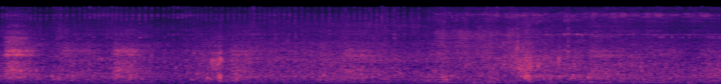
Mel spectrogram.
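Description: Fishing reel giving line in fast clicks as a large red sea bream runs hard against the bent rod, over a steady outdoor hiss of wind and sea.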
